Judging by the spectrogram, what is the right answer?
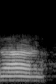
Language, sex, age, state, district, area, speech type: Hindi, female, 60+, Bihar, Begusarai, rural, conversation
